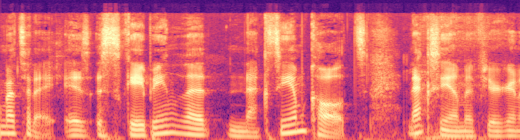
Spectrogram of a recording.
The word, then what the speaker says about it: NXIVM: So, the movie we're talking about today is Escaping the Nexium Cults. Nexium, if you're going to like search for this at home, it's spelled NX I VM, all caps.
